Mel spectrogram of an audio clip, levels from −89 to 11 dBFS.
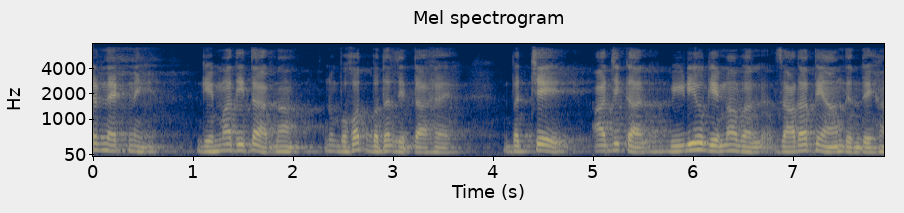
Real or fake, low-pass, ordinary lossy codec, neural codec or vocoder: fake; 7.2 kHz; none; codec, 16 kHz, 4 kbps, FunCodec, trained on LibriTTS, 50 frames a second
